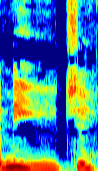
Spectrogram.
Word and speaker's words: Meech: Last time I showed him, I mispronounced his name, but it's baby Meech.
